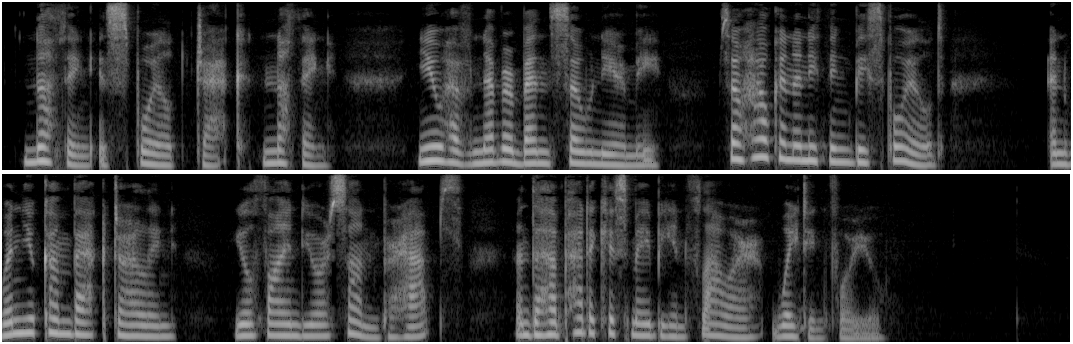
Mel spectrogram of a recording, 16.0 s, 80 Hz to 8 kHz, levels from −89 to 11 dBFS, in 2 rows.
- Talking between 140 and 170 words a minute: Yes, average, 145 wpm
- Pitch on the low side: No, high, 200 Hz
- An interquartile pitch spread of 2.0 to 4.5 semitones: Yes, average, 3.8 semitones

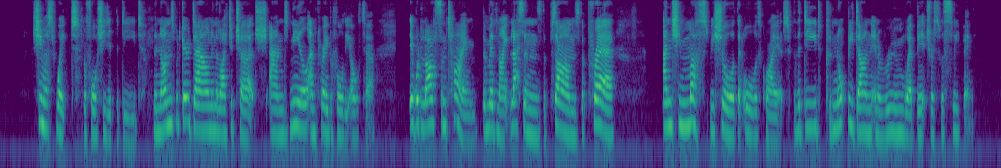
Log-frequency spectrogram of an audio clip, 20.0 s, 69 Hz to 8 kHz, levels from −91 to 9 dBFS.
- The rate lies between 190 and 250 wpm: No, average, 175 wpm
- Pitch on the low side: No, high, 190 Hz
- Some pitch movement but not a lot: Yes, average, 3.9 semitones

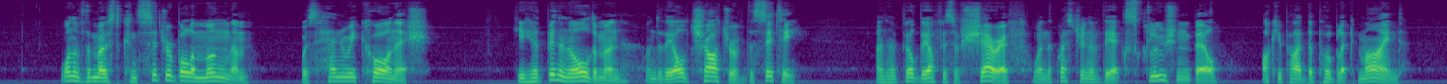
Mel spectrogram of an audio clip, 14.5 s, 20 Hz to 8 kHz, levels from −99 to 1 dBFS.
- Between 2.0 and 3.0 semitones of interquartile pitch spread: No, average, 4.9 semitones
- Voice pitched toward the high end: No, low, 130 Hz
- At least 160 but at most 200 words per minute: Yes, average, 165 wpm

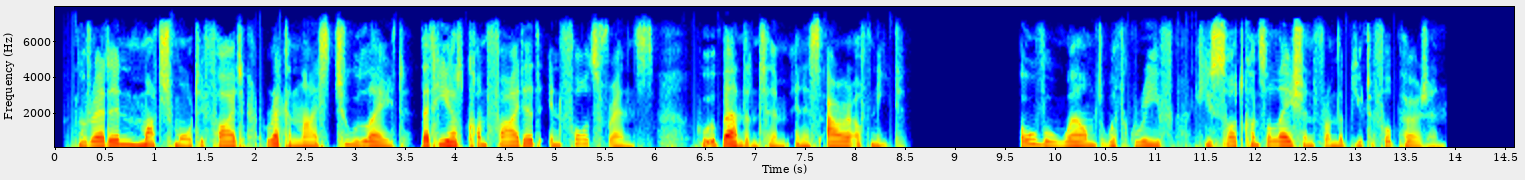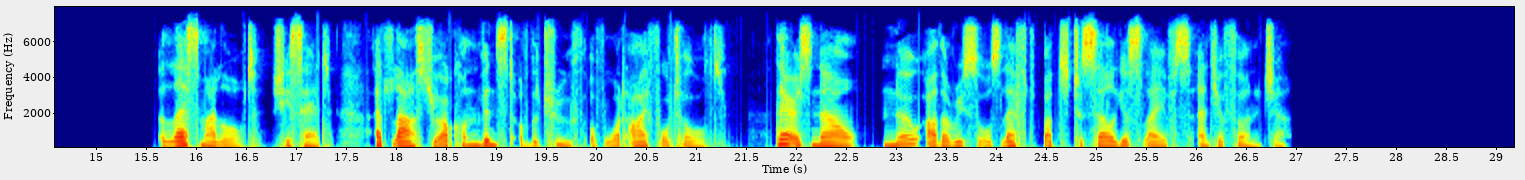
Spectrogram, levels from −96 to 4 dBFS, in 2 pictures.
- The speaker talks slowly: Yes, slow, 130 wpm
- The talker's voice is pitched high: Yes, high, 205 Hz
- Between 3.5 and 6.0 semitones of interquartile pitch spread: No, average, 2.7 semitones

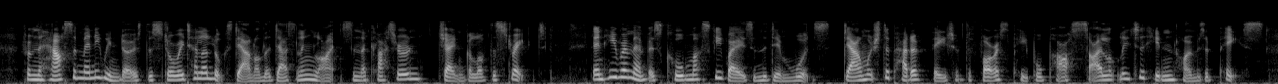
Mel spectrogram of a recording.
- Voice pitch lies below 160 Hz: No, high, 205 Hz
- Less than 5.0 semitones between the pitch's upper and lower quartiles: Yes, average, 4.4 semitones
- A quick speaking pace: Yes, fast, 230 wpm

